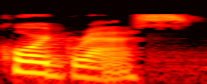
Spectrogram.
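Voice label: "cord grass", English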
